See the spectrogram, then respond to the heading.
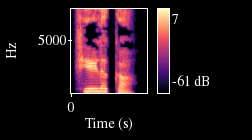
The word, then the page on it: ಖೇಳಕ: khēḷaka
